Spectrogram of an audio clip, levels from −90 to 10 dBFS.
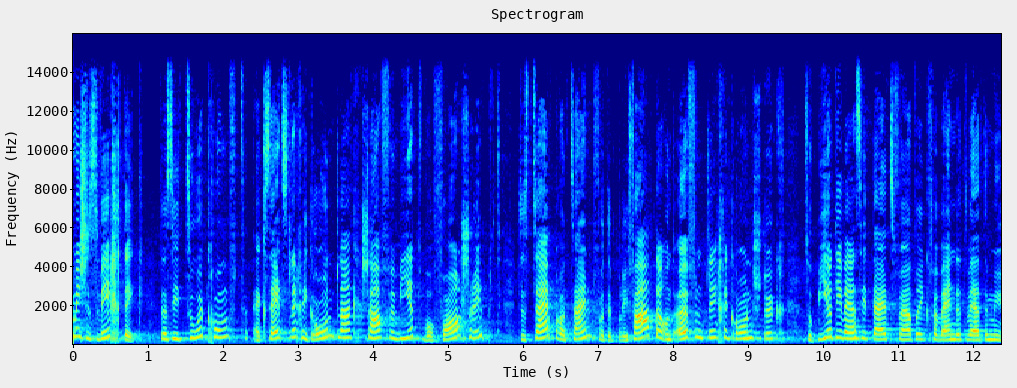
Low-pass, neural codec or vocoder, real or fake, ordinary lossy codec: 14.4 kHz; none; real; none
